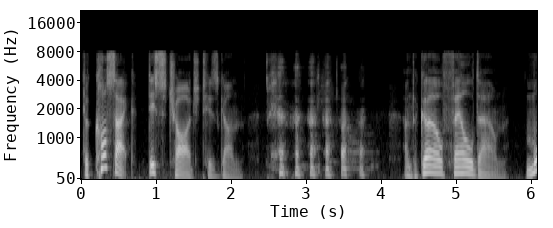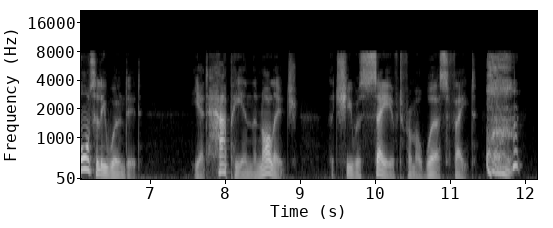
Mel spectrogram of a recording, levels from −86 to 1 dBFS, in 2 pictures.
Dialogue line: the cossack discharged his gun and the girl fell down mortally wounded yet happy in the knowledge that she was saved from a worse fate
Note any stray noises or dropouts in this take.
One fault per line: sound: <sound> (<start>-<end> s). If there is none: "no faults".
sound: laugh (2.5-4.0 s)
sound: cough (11.5-12.0 s)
